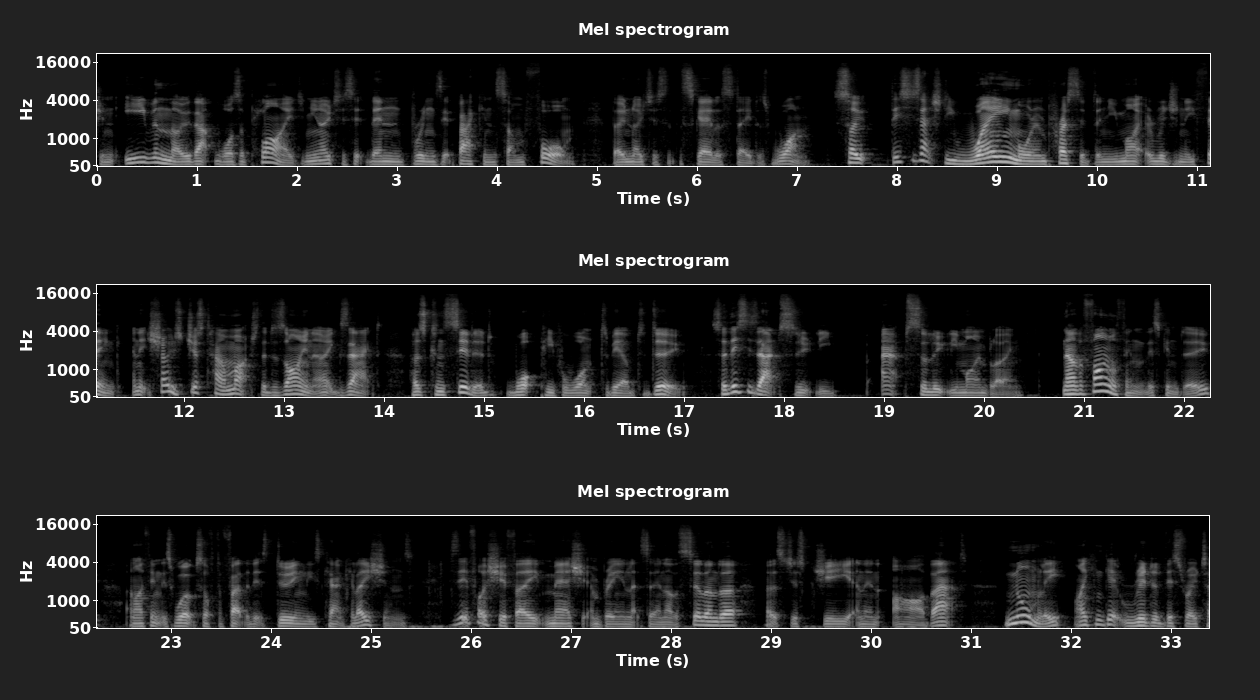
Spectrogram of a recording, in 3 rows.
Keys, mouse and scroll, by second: 7.7 click, 16.6 click, 17.1 middle click, 19.1 middle click, 21.1 middle click, 21.8 middle click, 24.8 Delete, 28.2 click, 30.3 r, 31.0 click, 32.0 middle click.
